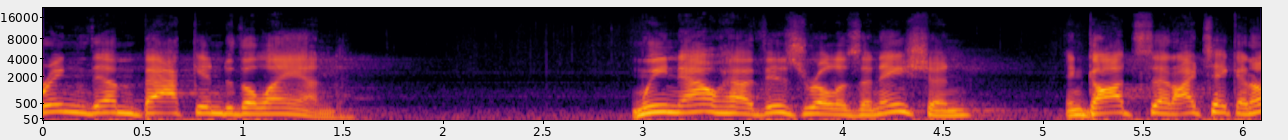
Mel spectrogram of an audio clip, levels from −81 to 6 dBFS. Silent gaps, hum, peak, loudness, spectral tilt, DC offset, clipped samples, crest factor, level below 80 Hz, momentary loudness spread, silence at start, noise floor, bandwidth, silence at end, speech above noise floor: none; none; 0 dBFS; -17 LUFS; -5.5 dB/octave; under 0.1%; under 0.1%; 18 dB; -42 dBFS; 9 LU; 0 s; -49 dBFS; 16 kHz; 0 s; 33 dB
